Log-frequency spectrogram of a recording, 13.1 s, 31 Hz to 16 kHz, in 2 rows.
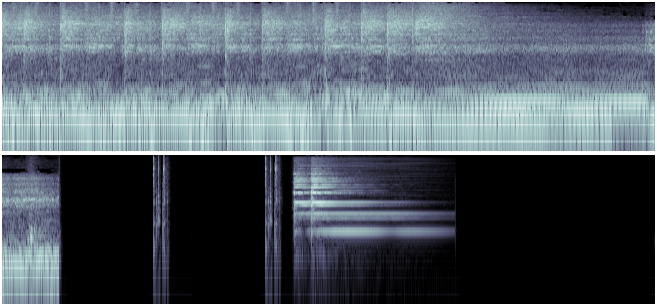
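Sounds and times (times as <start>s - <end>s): rock music: 0.0s - 7.1s
bright bell ding: 9.4s - 11.1s.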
